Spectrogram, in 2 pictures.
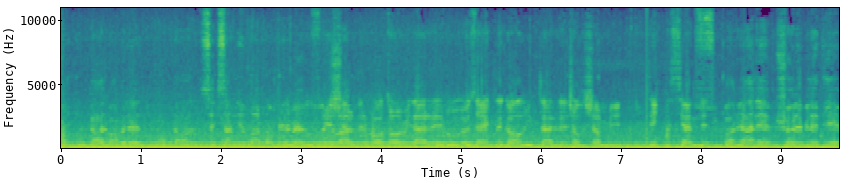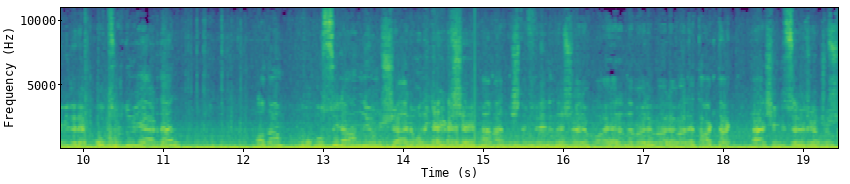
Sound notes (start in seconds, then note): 14.4 laughings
